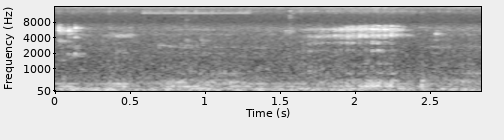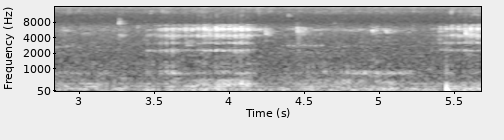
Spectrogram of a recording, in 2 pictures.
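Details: Loud purr from a male house cat begging for food, a steady low vibrating drone with softer wheezy, snore-like breaths recurring every couple of seconds and a faint click at the end.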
